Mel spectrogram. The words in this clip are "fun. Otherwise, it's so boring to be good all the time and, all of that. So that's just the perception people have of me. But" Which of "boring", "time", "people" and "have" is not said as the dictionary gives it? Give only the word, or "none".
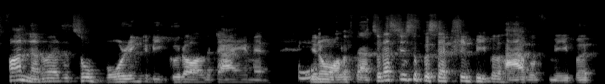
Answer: none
